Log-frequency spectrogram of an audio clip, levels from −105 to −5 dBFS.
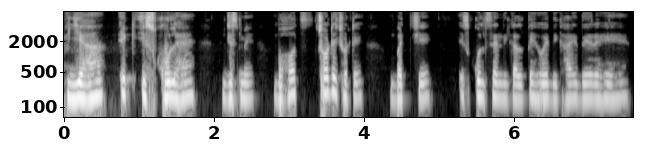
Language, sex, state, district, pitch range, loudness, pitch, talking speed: Hindi, male, Jharkhand, Ranchi, 145-160 Hz, -21 LUFS, 150 Hz, 135 wpm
